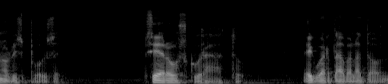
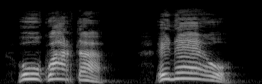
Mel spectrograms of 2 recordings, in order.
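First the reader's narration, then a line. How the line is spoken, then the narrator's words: Sudden shout. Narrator (Italian): gridò tutto a un tratto Berto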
